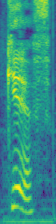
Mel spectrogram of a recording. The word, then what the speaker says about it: GIF: set the record straight I say GIF with a hard G because what does peanut butter have to do with looping images if you want to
